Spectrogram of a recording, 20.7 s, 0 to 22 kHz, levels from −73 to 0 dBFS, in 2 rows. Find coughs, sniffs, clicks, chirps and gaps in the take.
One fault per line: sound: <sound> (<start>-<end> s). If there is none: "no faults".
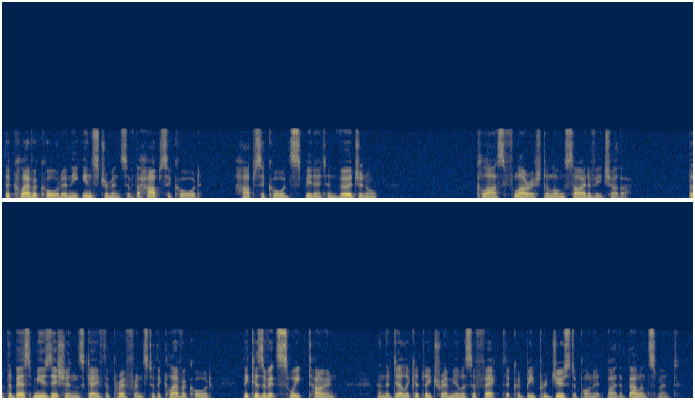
no faults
